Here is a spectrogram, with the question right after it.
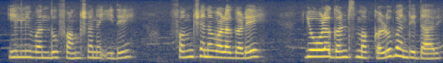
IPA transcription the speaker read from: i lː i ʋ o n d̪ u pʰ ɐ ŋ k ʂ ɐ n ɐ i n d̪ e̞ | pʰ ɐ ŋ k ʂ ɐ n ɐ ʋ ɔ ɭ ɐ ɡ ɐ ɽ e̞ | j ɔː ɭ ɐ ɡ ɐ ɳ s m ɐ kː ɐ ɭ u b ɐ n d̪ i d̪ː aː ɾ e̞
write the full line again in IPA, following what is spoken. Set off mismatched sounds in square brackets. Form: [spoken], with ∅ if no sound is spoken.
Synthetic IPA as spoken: i lː i ʋ o n d̪ u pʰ ɐ ŋ k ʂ ɐ n ɐ i [∅] d̪ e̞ | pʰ ɐ ŋ k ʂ ɐ n ɐ ʋ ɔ ɭ ɐ ɡ ɐ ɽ e̞ | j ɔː ɭ ɐ ɡ ɐ ɳ s m ɐ kː ɐ ɭ u b ɐ n d̪ i d̪ː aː ɾ e̞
